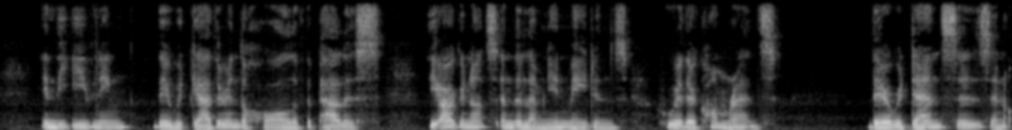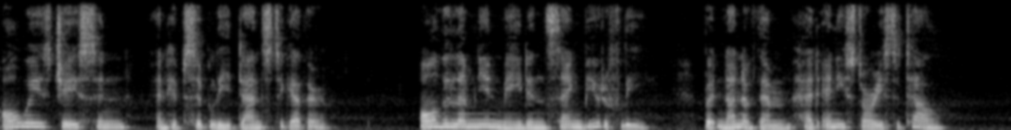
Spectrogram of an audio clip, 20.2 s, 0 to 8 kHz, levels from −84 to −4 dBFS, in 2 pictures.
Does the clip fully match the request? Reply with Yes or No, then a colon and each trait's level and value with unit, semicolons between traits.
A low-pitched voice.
No: medium, 185 Hz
